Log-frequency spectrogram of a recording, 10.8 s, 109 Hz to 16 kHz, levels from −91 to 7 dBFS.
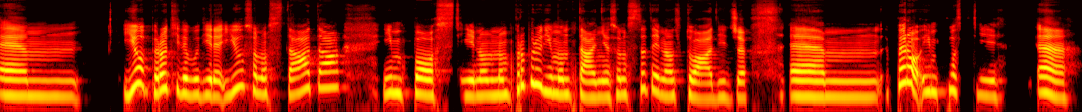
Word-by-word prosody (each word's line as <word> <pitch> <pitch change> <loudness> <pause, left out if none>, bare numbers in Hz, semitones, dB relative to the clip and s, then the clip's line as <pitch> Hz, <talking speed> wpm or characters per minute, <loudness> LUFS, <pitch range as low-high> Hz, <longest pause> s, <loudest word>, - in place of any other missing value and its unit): Ehm, 225 -2 +1 0.5
io 350 +10 +4
però 285 +4 +4
ti 305 -2 -8
devo 245 -2 +2
dire, 230 -1 +1
io 285 - -2
sono 275 -7 -2
stata 315 +8 0 0.4
in 255 0 -3
posti 230 -2 +1
non 230 0 0
non 235 0 -1
proprio 360 +4 +2
di 275 -4 0
montagna, 220 -3 +1
sono 240 +1 -3
stata 315 +5 -6
in 250 -4 0
Alto 225 0 -1
Adige, 205 +1 -1 0.4
ehm, 215 -1 +1
però 395 +1 +5
in 270 +1 -3
posti 245 -5 -6 0.4
eh. 240 -6 +5
235 Hz, 145 wpm, -22 LUFS, 220-270 Hz, 0.5 s, però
